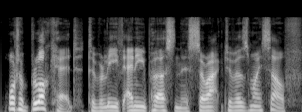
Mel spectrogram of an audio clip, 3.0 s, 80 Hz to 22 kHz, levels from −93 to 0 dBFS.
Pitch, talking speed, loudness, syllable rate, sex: 140 Hz, 240 wpm, -20 LUFS, 6.8 syllables/s, male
